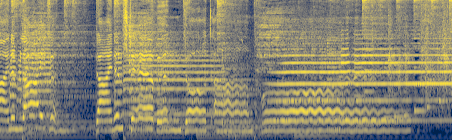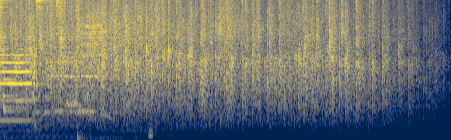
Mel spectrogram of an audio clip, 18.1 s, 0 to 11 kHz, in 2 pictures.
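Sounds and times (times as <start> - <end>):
held music chord: 0.0 - 9.8
audience applause: 8.5 - 18.0.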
